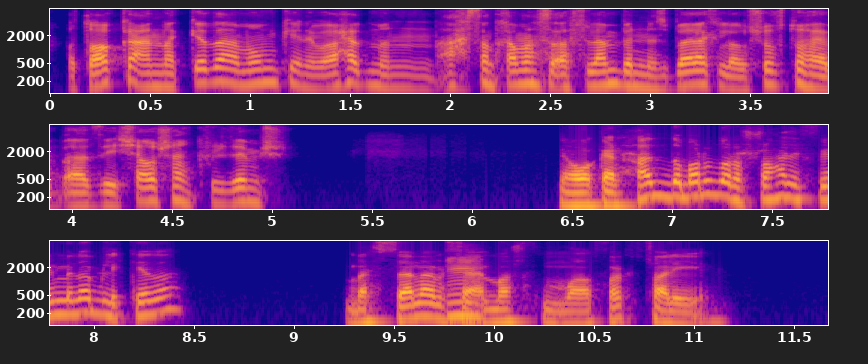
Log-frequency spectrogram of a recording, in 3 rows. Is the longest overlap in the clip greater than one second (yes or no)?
no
